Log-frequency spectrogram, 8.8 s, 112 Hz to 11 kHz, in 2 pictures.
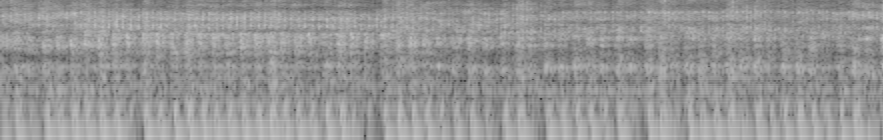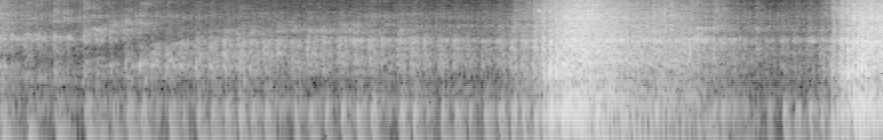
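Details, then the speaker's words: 2008 Yamaha YFZ450 single-cylinder quad after carb repair (needle and float height cleaned up, no fuel leak, fuel screw out about three turns, on reserve): starts instantly, even steady thumping idle with no misses, then a couple of loud rushes; normal idle. "Um, kind of adjusted the fuel screw a little bit more. So, we're out about three turns. So, it runs pretty good right now."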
